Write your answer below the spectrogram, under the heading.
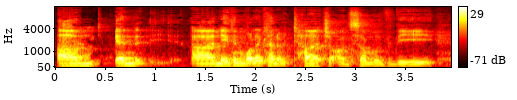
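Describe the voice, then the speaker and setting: A man's voice: medium pitch, steady tone, unhurried, slight background noise. A man hosting an interview, upbeat and enthusiastic, with frequent fillers. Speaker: interview host. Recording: roomy echo.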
